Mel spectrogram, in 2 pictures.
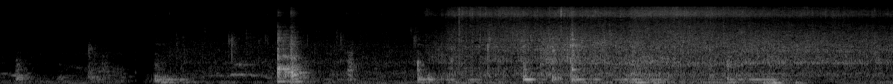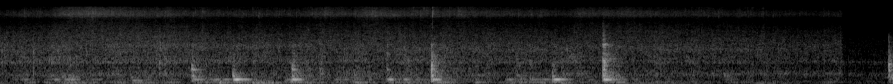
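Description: Beef pieces frying in a stainless steel pot, sizzling while a wooden spoon stirs them and knocks against the pot now and then. The sizzle comes in about four seconds in and holds steady until just before the end.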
